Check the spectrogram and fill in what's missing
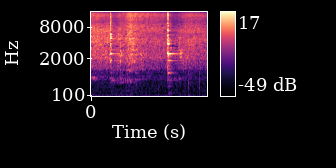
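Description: Hamburger steaks fry in a pan with a steady, close sizzling hiss, broken by two sharp scraping clicks; no one speaks.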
